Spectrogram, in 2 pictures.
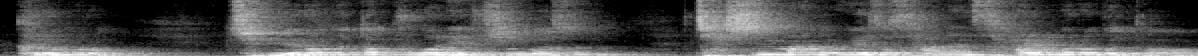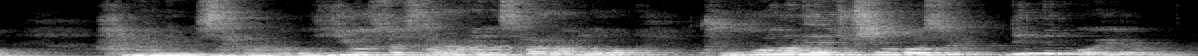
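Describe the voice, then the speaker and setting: Mellow-voiced male pastor in an echoey church. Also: very high-pitched, animated, moderate pace. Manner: asks the congregation rhetorical questions. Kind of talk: sermon. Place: church sanctuary. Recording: echoey church hall, distant mic.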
